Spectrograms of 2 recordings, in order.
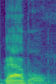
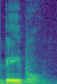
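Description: First: "Babel" with a short a, as in "babble"; daughter's pronunciation. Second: Said in the usual way. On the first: Retold or imitated. Teacher quoting his daughter's version of the word, daughter's pronunciation. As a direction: say "Babel" lower and softer, rhyming with scrabble. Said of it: "as my daughter pronounced it". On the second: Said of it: "or as my daughter pronounced it".

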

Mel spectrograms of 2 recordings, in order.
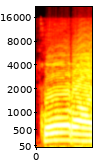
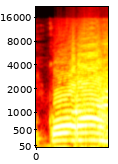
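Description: First: كرة as kuratun, raised in pitch; voweled ending. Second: كرة as kurah, louder, breathed h; sukun ending. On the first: Teacher repeating for a pupil, كرة as kuratun. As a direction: sound a clear "-tun" on كرة. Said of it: "هقول تاني". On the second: Teacher pausing on the word, كرة as emphatic kurah. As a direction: push out a final h on كرة. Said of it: "هقف عليها بالسكون". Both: Shown as a demonstration.

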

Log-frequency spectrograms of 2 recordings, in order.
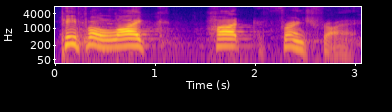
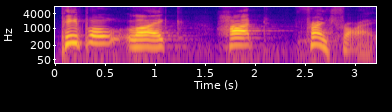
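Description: First: Slow, deliberate "People like hot French fries"; eleven-year-old stating a simple truth, slowly; slow boy's answer. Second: Slow, weighty "People like hot French fries"; slow emphatic repeat. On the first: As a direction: spell it out like it's obvious. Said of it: "cocked his head and said". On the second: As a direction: drive the punchline home slowly. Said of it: "That's what he said". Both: Retold or imitated.

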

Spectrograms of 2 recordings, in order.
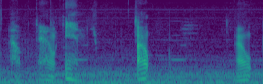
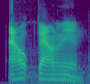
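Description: First: Low, soft list of steps; hushed plan rehearsal. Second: Loud, firm list of steps; loud plan rehearsal. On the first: Player sneaking through escape moves, hushed. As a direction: murmur the steps to yourself. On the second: Player rehearsing escape moves, loud and firm. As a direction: call the steps out loudly. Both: Real, not acted.

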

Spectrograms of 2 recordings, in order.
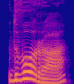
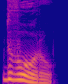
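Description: First: "Двора" stressed on the final А; "Двора" with unstressed О and stressed ending; stress on last syllable. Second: "двору" stressed on the О; "двору" with stressed О and unstressed ending; stress on first syllable. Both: Shown as a demonstration. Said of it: "все залежить від наголосу".

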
